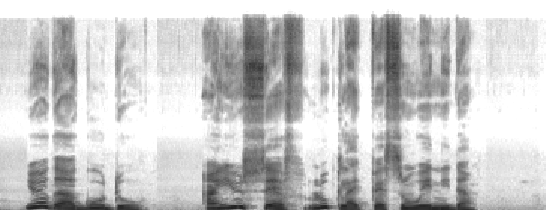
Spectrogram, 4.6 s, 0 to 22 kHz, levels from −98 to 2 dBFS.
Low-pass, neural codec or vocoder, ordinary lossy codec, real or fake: none; vocoder, 48 kHz, 128 mel bands, Vocos; none; fake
